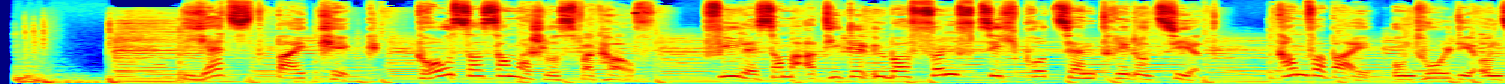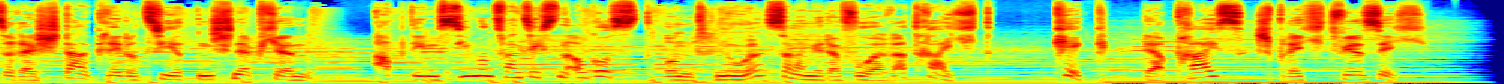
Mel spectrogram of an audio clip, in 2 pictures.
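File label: Austrian German, female, commercial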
